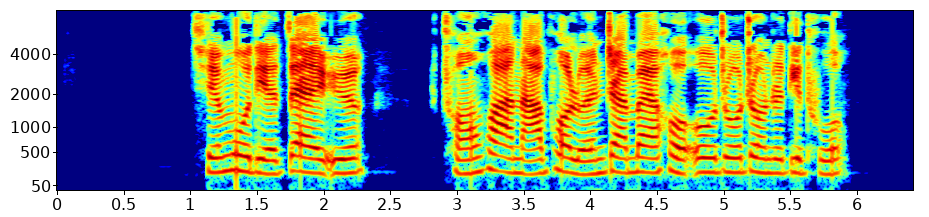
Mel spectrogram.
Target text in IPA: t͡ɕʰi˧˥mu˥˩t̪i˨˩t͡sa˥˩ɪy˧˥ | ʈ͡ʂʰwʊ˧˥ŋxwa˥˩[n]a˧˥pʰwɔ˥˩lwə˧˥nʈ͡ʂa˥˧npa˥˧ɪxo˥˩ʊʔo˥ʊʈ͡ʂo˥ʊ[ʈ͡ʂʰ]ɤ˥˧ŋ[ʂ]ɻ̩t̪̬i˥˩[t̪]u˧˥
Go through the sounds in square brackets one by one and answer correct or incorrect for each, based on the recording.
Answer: correct, incorrect: ʈ͡ʂ, incorrect: ʈ͡ʂ, incorrect: t̪ʰ

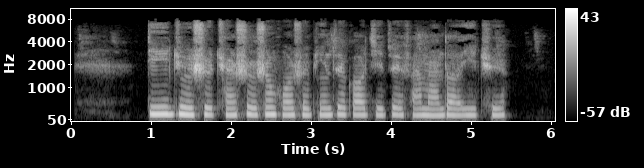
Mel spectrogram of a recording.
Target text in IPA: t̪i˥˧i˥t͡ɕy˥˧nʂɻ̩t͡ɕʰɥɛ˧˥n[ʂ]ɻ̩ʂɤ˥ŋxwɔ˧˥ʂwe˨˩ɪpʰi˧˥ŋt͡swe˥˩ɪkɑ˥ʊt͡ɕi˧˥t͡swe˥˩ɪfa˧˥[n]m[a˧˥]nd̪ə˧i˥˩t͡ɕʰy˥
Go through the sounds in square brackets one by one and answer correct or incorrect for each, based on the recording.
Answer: correct, correct, correct

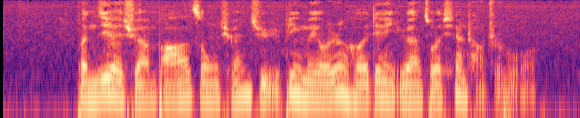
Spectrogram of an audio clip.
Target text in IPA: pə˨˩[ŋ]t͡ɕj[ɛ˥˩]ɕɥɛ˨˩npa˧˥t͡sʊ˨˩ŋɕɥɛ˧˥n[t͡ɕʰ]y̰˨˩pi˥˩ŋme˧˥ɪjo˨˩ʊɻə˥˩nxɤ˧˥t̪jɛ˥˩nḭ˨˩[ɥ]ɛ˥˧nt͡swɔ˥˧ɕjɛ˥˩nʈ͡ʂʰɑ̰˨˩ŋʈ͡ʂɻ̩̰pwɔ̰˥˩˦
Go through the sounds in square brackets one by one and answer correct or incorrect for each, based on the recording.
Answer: incorrect: n, correct, incorrect: t͡ɕ, correct

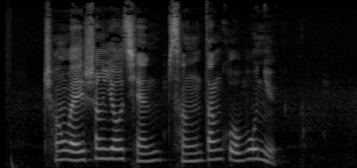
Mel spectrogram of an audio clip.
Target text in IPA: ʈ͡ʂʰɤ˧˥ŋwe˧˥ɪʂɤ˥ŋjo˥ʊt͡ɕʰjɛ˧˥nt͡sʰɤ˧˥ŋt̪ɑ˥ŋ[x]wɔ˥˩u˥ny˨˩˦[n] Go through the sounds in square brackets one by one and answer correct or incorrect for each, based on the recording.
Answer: incorrect: k, incorrect: none

